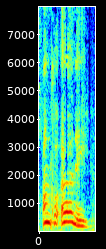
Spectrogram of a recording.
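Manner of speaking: high, loud, joyful call; shouting. A narrator's reading. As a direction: hail a relative from afar. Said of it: "he shouts".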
